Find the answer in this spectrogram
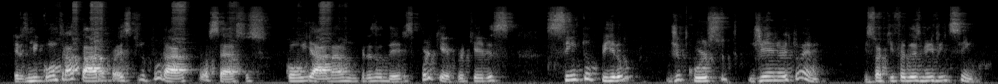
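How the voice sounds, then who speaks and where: This man's voice sits high in pitch, with a dark, mellow tone, lively intonation and a moderate pace. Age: 30s. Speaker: programmer and entrepreneur teaching an AI workshop. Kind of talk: live online workshop presentation. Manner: casual, energetic with repetitions.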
